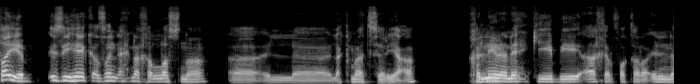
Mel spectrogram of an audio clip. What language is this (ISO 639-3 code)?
ara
